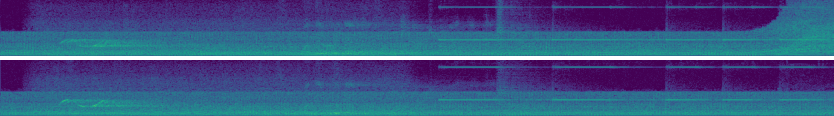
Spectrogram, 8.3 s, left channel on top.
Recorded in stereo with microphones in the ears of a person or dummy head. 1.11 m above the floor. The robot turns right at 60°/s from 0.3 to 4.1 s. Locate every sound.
0.6 s a bird: 105° right, 2.5 m; by 1.1 s 75° right, 2.5 m
3.0 s a man speaking: 90° left, 1.9 m; by 5.3 s 155° left, 1.9 m
4.4 s a ringtone: 5° right (ahead or behind), 2.0 m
